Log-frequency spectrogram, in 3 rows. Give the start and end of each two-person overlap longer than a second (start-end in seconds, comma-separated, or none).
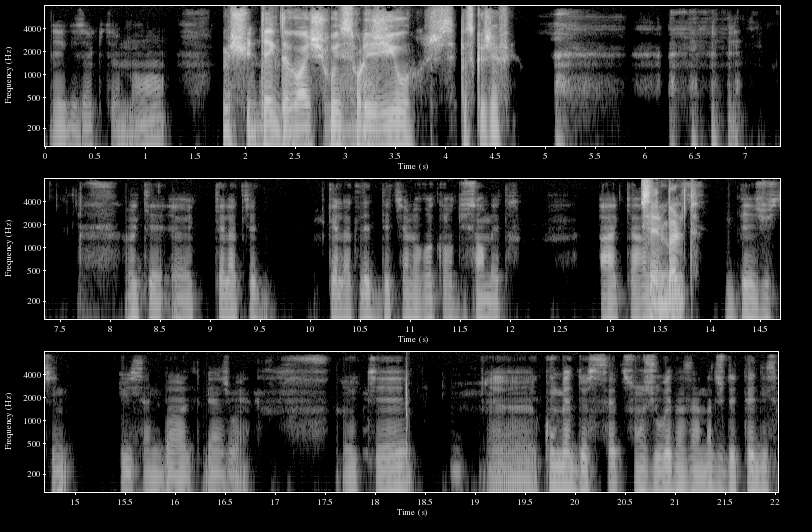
1.8-3.4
